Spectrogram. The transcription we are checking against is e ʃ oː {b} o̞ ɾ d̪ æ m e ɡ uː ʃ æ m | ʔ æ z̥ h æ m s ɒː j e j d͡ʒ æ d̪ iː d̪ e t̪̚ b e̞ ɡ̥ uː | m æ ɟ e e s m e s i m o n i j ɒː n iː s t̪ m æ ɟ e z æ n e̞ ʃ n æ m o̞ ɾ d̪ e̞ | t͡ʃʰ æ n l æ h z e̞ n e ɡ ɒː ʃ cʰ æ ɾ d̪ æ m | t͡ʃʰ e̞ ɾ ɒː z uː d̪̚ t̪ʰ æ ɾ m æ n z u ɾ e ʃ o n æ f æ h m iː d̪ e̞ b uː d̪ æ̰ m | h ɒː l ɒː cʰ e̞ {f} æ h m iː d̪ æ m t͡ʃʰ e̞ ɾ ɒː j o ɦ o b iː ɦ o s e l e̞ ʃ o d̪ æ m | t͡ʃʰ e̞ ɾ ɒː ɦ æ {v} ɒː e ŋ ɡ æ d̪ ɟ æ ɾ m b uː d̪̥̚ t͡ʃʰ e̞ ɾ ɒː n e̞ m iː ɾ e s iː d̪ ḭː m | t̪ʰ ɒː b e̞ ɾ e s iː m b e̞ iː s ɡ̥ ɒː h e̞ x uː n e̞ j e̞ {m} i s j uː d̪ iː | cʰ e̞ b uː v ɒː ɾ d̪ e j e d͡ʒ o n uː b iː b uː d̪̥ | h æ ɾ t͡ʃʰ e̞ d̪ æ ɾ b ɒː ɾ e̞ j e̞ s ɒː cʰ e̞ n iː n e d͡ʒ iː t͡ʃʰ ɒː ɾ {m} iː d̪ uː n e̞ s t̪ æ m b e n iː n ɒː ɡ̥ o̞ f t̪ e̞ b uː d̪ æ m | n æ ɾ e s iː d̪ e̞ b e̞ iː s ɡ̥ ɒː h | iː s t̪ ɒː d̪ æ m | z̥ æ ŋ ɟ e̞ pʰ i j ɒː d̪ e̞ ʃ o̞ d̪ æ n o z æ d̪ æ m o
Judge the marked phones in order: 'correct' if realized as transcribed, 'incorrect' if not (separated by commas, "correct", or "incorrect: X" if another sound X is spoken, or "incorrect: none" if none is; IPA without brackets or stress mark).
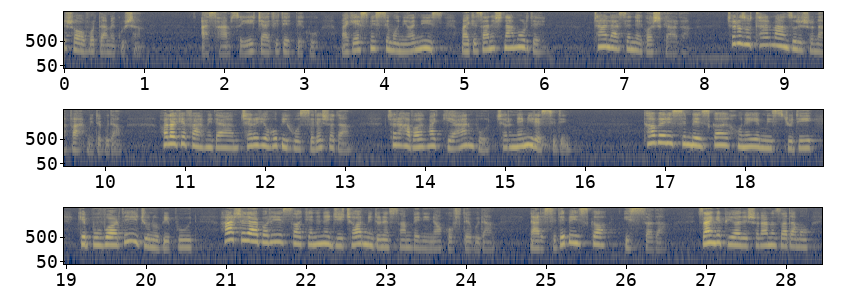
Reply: incorrect: v, correct, correct, correct, correct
